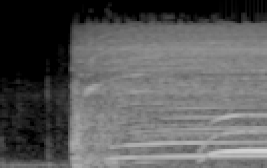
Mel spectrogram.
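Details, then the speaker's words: NutriBullet blender motor after home repair, bench-tested while partly disassembled: spins up in half a second to a strong steady hum with a rising whine that settles, smooth and even; motor fixed and running normally. "I fixed it, baby. Ooh, that blows a lot of air. If anything, I'll take that to the ballpark as a fan. Got it, baby. Got it. Yeah, listen to that humming."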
